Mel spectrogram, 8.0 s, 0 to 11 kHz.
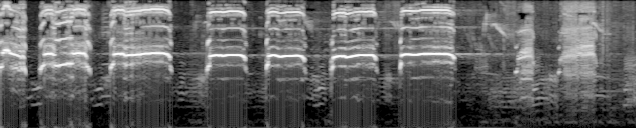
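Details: Osprey chick, Charlo nest, August 3, 2017, grabbing a fish from its parent: a steady series of loud, harsh whistled notes, roughly one per second, then softer, thinner calls at the end.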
